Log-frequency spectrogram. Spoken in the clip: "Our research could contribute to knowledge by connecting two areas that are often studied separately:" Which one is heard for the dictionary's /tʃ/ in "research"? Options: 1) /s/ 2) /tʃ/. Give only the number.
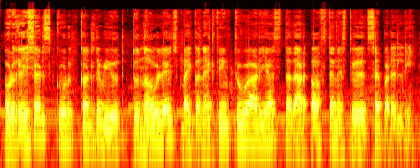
1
